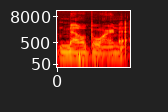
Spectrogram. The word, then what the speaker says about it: Melbourne: I appreciate that you corrected your Australian pronunciation of Melbourne. – I know, it's Melbourne.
